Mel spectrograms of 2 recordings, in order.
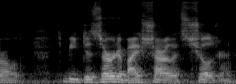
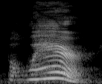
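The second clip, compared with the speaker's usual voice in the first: small, high spider voice; lightly voiced baby spider; spider child voice; 7 semitones higher, 5 dB louder, slower than usual. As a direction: pipe up like a tiny spider.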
